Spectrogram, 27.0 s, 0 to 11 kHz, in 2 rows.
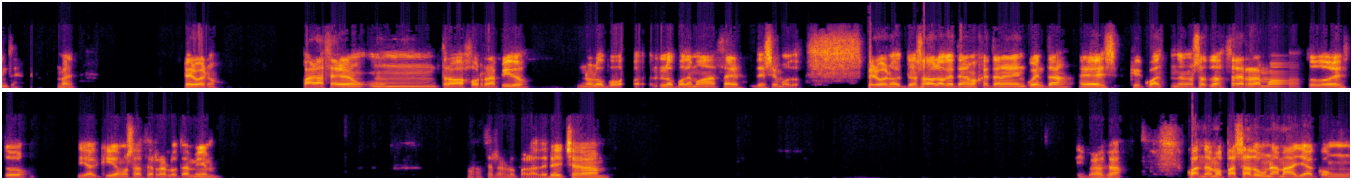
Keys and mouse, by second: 4.3 ctrl+middle click, 7.9 f, 11.5 ctrl+z, 14.8 f, 17.8 middle click, 21.9 f, 23.7 middle click.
